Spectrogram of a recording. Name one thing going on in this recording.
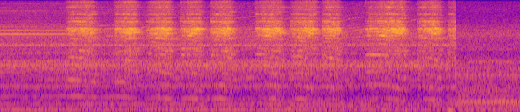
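A metal tool scrapes against a spinning wheel in rhythmic bursts.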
